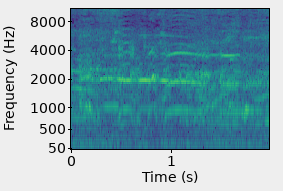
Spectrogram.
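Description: Several roosters crow and cluck close by at a chicken market in Calumpit, Bulacan, overlapping one another against a busy background of other fowl.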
